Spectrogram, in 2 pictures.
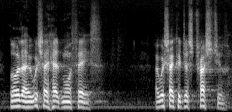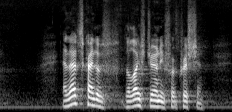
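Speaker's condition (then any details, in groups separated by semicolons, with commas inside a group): Parkinson's disease; neuropathy attacks nerves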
